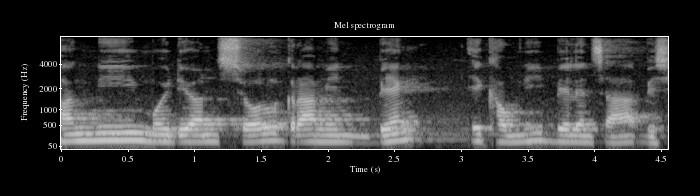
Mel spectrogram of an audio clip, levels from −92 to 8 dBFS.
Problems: constant background noise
